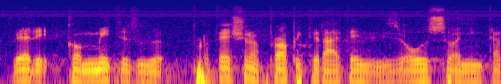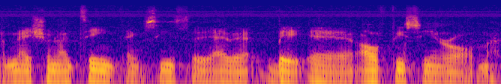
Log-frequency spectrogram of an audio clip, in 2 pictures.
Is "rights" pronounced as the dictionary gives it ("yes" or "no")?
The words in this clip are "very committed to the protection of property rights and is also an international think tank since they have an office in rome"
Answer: no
